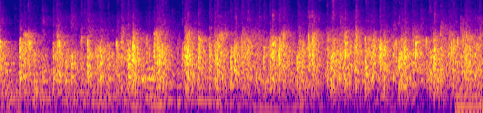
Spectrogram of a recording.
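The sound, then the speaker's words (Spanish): A crowd at a church service applauds God after a prayer in the name of Jesus, many hands clapping in a dense, continuous roar that holds at an even, fairly loud level throughout with no voices standing out. “Si se atreve, denle un fuerte aplauso a Dios.”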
